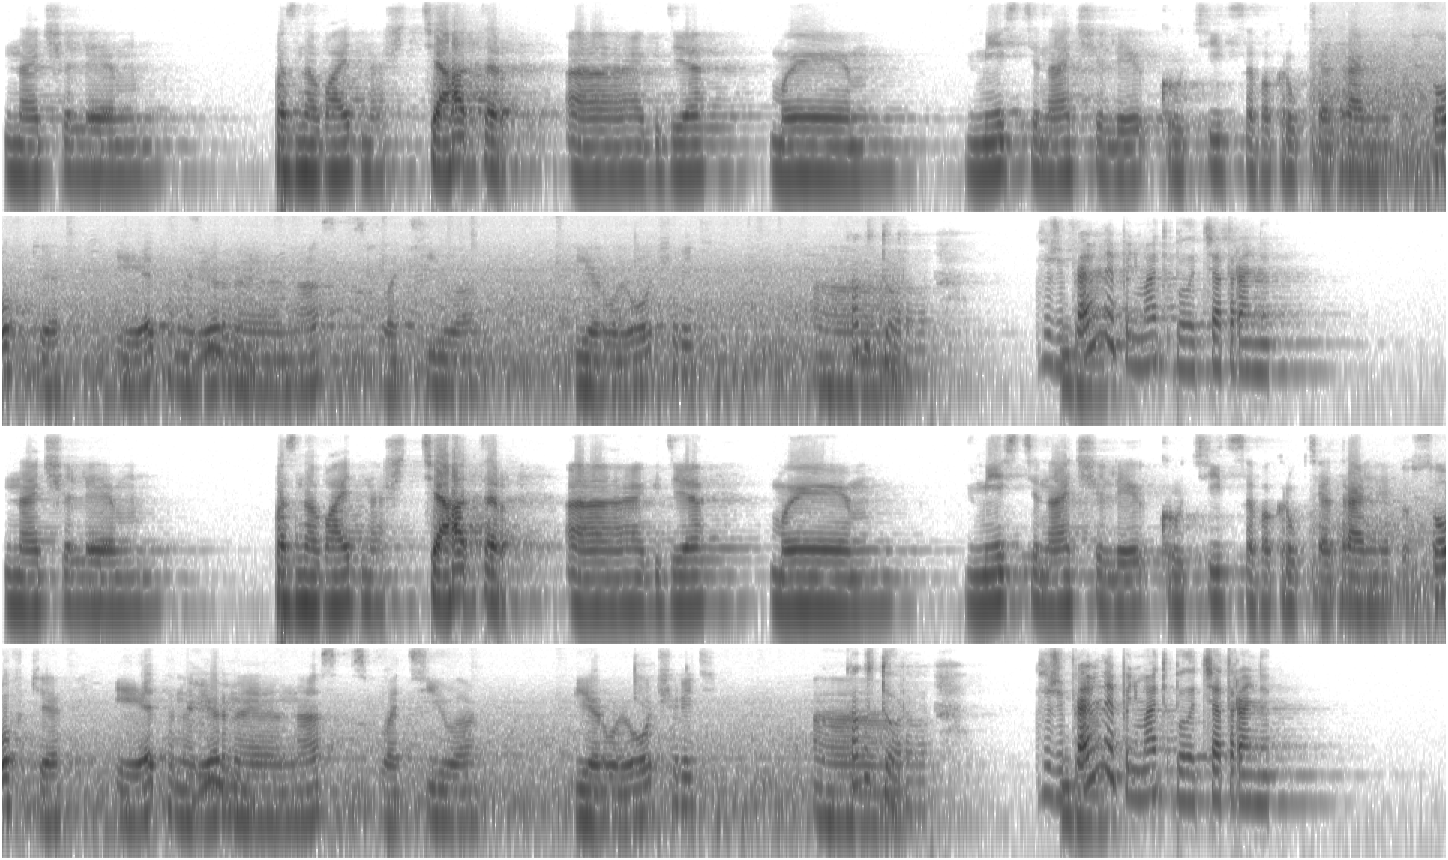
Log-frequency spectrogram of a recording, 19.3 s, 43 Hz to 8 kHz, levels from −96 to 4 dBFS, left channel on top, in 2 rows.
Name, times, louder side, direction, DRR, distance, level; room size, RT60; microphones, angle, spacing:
voice 1, 0.0-1.0 1.8-3.4 3.7-4.7 5.1-5.9 6.4-10.0 10.4-11.8 12.1-12.8 13.4-14.3 15.0-15.6 16.7-16.9, right 2 dB, 40° right, 9 dB, 1.2 m, -31 dB
sound 1, 8.7-15.7, left 3 dB, 75° left, 0.7 m, -41 dB
voice 2, 10.9-11.3 15.2-16.0 16.5-18.1, right 3 dB, 55° right, 13 dB, 1.1 m, -33 dB
21.5 x 18.0 x 8.7 m, 1.1 s
head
